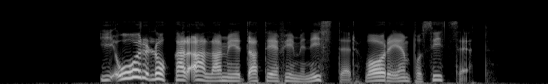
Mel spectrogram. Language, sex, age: Swedish, female, 61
